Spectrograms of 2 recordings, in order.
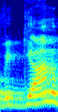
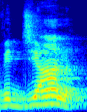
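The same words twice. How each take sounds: First: The word is said the common everyday way. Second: The word is said with careful, precise pronunciation. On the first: The speaker calls it wrong. "हम प्रचलन में इसको विज्ञान बोलते हैं, जो उच्चारण के दृष्टिकोण से अशुद्ध है" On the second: The speaker calls it right. "इसका सही उच्चारण है, सही प्रोनाउंसिएशन है।"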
